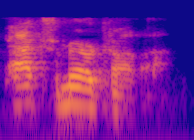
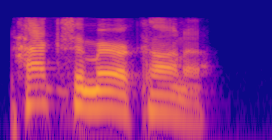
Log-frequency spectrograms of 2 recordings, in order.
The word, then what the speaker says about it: Pax Americana: How do you say it? Pax, what do you say? – Pax Americana. – Pax Americana.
